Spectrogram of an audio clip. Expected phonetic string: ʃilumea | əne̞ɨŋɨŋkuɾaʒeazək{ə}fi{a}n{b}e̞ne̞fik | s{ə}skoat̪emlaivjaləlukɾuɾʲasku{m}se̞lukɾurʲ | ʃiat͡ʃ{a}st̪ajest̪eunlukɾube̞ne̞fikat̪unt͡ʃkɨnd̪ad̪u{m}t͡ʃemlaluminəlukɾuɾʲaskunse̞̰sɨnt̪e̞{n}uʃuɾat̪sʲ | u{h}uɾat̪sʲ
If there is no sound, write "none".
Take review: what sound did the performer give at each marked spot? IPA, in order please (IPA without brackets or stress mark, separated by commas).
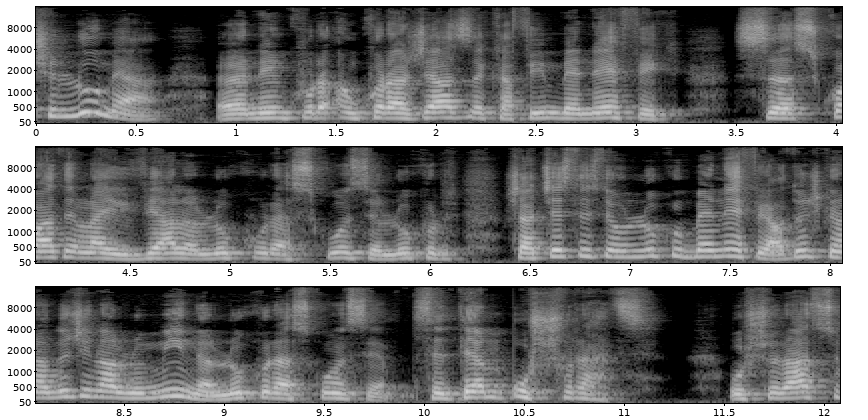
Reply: a, i, b, ə, n, e, n, m, ʃ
